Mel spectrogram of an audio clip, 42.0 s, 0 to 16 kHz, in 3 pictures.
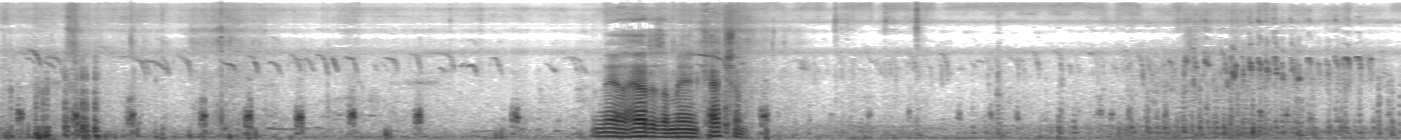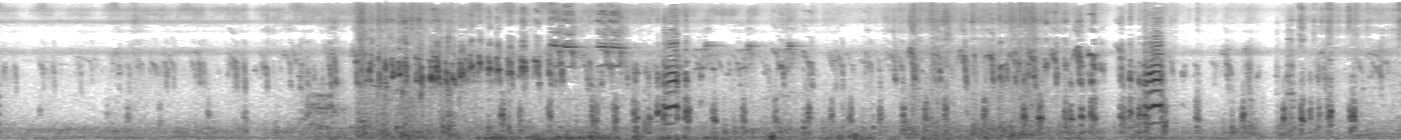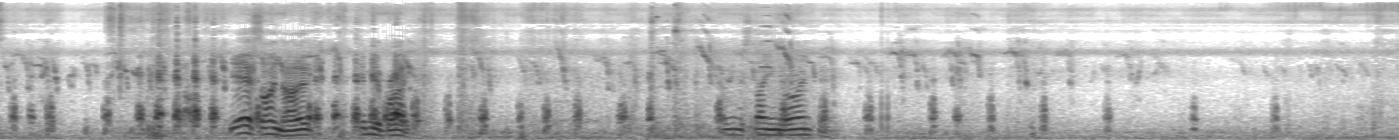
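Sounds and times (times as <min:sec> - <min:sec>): scuffling in mulch: 0:00.0 - 0:03.1
chickens clucking: 0:00.0 - 0:42.0.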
